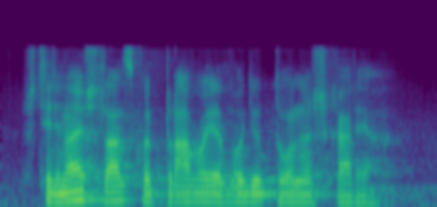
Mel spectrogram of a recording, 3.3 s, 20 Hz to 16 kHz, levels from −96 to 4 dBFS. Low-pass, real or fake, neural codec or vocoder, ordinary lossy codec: 7.2 kHz; fake; codec, 16 kHz, 2 kbps, X-Codec, HuBERT features, trained on general audio; none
